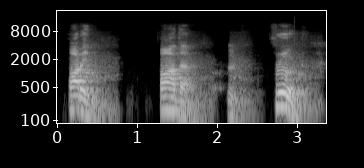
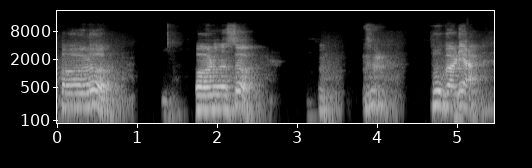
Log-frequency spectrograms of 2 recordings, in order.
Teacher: आपण दोन्ही ओठ एकदम उघडतो, एक्सप्लोसिव्ह, म्हणजे दोन्ही ओठ एकदम उघडतो आणि त्याच्यामधून हवा बाहेर काढतो. त्याला ओष्ठ्य अक्षर म्हणतात.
